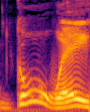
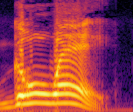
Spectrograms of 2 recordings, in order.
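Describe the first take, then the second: First: Higher-pitched but moderate dismissal; insistent refusal. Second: Loud, very high cry of refusal; frightened outburst. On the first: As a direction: shoo him off, raised pitch without shouting. Girl repeats her refusal, less alarmed. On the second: Frightened girl drives gnome away. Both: A narrator's reading.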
